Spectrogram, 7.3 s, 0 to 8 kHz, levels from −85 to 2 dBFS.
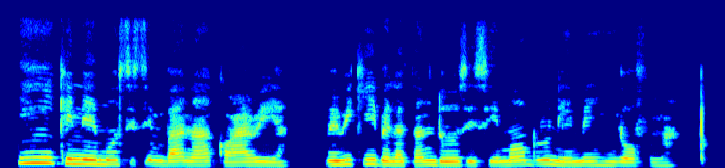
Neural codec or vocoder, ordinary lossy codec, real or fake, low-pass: none; none; real; 7.2 kHz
